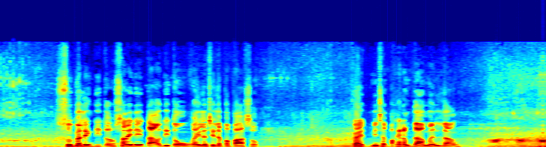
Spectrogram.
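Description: A motorcycle engine revs up and down sharply.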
